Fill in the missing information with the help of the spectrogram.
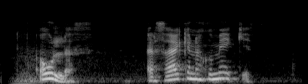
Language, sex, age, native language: Icelandic, female, 30-39, Icelandic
